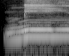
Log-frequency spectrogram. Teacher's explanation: Yang betul dia, mi keluar kat mulut dulu, lepas tu baru tolak ke hidung, bahagian tengah hidung. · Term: dengung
